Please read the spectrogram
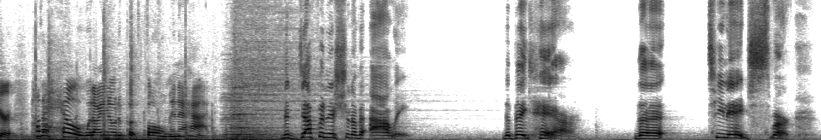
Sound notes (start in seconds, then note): none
